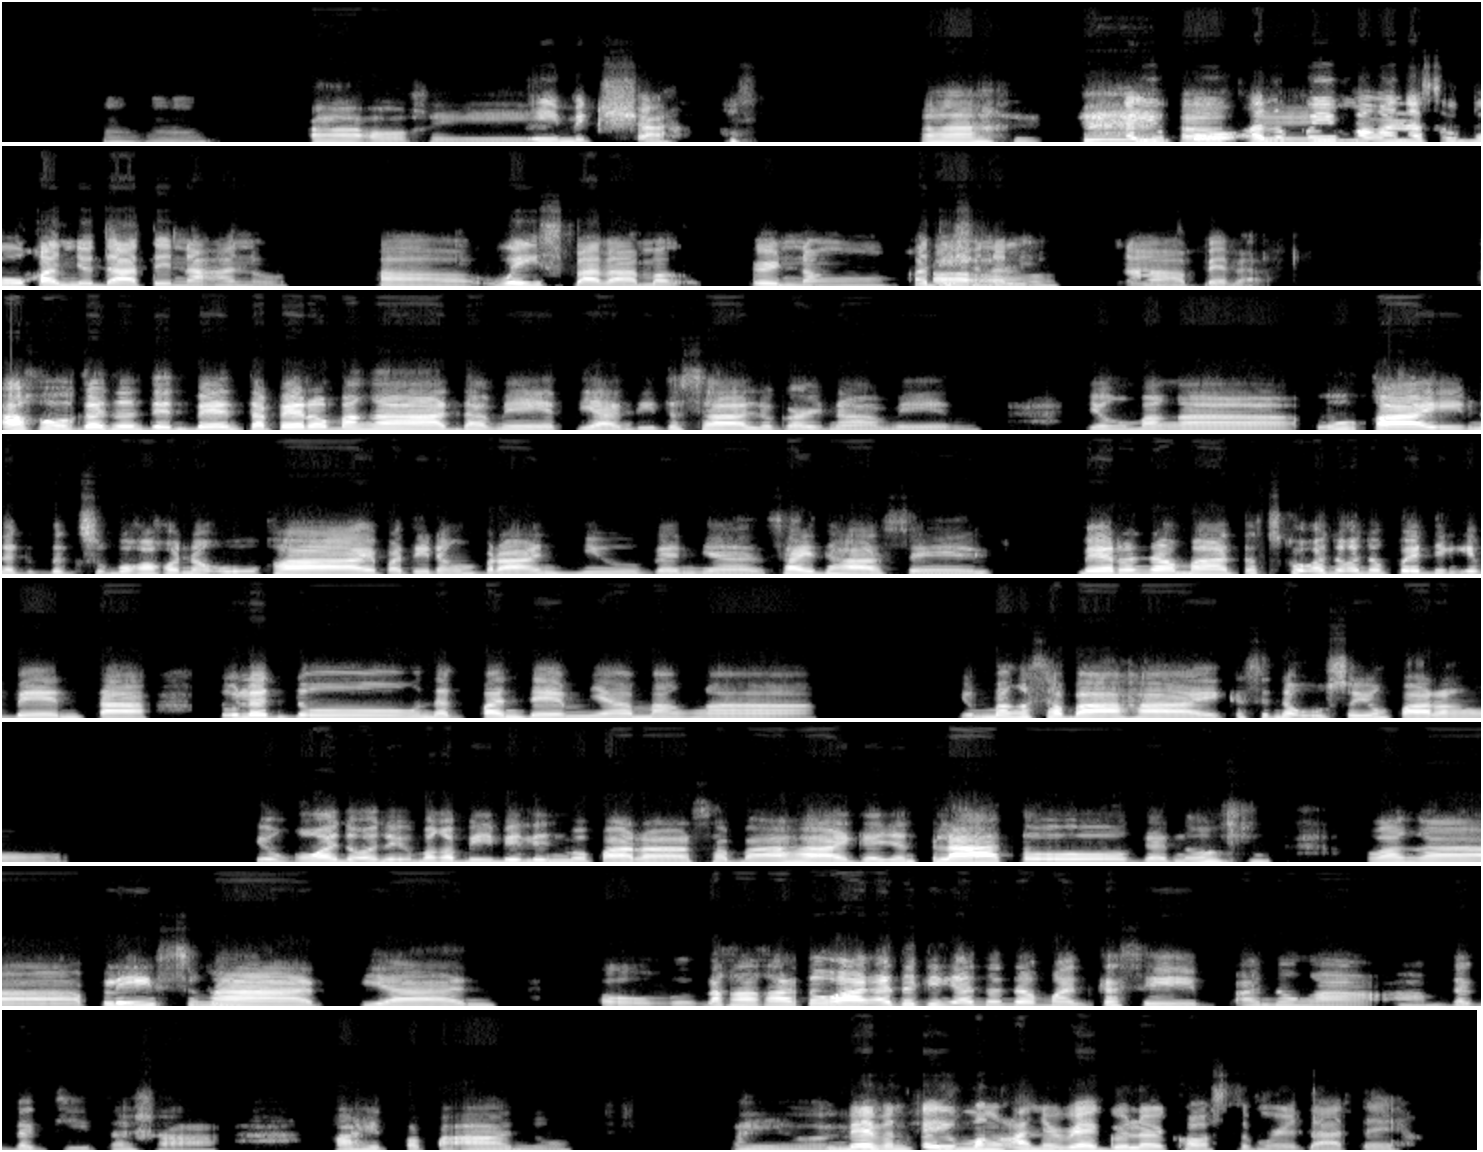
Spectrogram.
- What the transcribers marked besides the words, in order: chuckle; other background noise; other noise; tapping; stressed: "ukay"; drawn out: "plato"; laughing while speaking: "gano'n"; chuckle
- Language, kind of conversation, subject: Filipino, unstructured, Ano ang mga paborito mong paraan para kumita ng dagdag na pera?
